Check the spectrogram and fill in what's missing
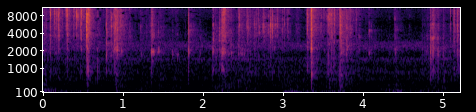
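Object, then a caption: Bar of soap. A purple and cream solid bar of soap, held in the hand, is shaved with a craft blade. Quiet, bright, crisp scraping and crackling strokes come in an irregular rapid series, each one dying away almost instantly, with hardly any low end.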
